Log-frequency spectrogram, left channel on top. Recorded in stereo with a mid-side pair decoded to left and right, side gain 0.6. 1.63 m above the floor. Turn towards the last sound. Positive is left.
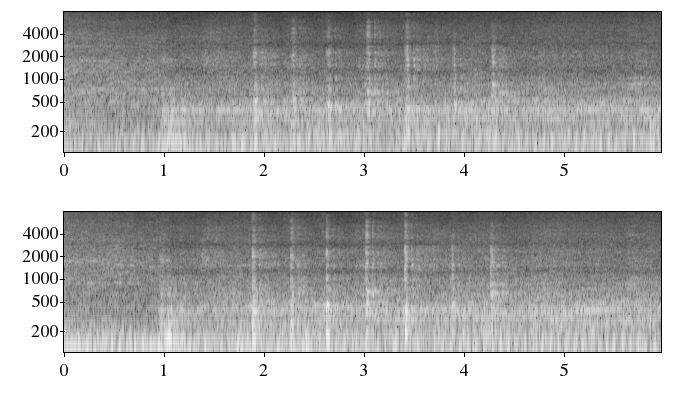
turn(degrees=-65)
